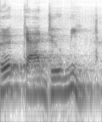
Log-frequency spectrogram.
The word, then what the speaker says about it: academy: Whenever a word begin with the prefix A, it takes stress on second syllable. Okay, here, CA is the second syllable. Academy, academy.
